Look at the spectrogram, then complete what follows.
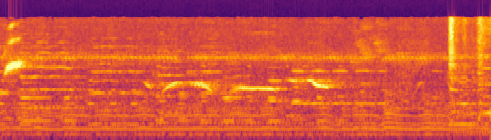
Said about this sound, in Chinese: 一只蜜蜂飞过来，把毛尔东的嘴角当成了一朵花儿，采起蜜来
